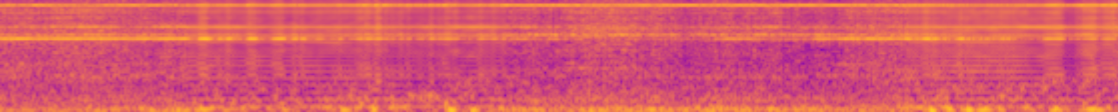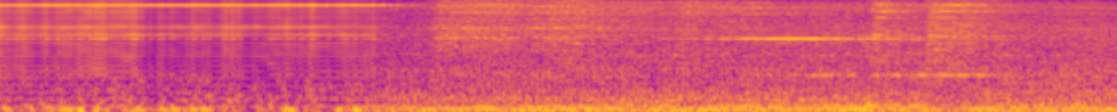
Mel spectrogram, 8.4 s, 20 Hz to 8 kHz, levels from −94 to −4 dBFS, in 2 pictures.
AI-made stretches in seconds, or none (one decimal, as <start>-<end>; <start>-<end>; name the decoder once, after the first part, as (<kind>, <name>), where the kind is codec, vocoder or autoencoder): 0.7-1.9 (vocoder, Vocos); 3.4-5.6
